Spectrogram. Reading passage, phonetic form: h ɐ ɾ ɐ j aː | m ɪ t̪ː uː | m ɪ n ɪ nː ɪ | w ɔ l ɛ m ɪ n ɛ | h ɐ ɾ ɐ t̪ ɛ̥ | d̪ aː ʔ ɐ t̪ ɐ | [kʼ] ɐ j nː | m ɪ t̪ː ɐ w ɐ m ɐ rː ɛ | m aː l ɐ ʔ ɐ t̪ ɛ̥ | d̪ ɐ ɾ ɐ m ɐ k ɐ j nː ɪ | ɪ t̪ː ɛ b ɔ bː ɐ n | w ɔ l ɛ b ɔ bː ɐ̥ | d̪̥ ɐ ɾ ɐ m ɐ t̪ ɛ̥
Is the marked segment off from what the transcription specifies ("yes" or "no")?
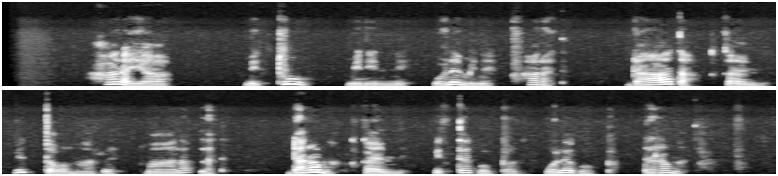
yes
